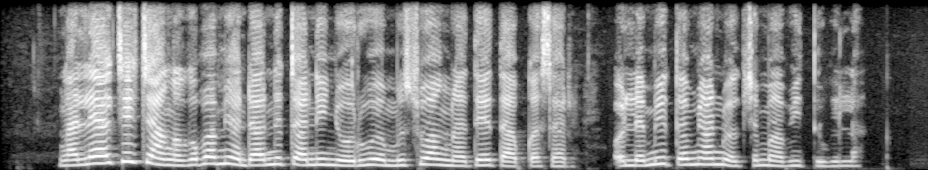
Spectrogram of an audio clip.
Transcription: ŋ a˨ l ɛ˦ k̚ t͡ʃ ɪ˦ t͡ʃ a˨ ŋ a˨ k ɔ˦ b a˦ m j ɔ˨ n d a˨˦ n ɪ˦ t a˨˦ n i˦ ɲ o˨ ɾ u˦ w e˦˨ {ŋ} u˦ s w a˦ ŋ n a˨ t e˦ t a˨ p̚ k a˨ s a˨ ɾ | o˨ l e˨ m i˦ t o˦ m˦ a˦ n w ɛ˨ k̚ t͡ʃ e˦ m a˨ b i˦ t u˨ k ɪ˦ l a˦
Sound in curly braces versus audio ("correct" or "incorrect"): incorrect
